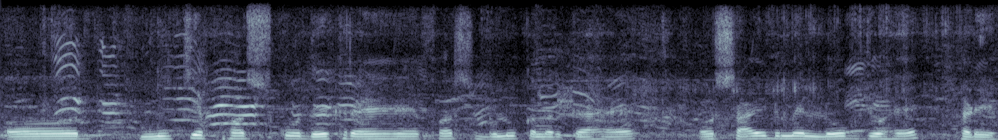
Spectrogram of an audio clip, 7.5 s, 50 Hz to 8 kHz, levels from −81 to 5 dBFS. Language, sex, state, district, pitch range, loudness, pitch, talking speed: Hindi, male, Haryana, Jhajjar, 135-155 Hz, -16 LUFS, 145 Hz, 150 wpm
